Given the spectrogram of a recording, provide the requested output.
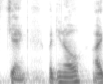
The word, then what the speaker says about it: Cenk: s and I know how the name is pronounced it's Jen but you know I call him sank anyways from The Young jerks right not The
